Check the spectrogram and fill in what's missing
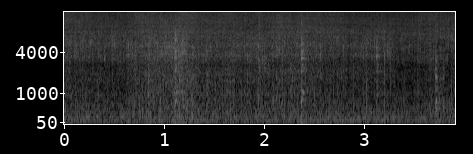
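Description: Braciole searing in a pan hisses with a soft, even sizzle, fairly quiet and close, broken by a few faint scrapes or pops and no speech.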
